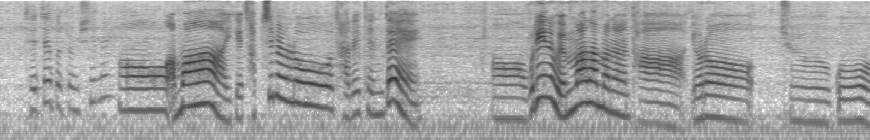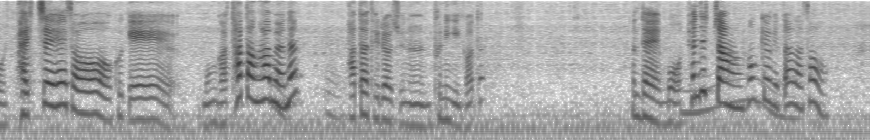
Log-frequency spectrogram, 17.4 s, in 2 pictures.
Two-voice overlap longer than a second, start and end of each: 15.5-16.7

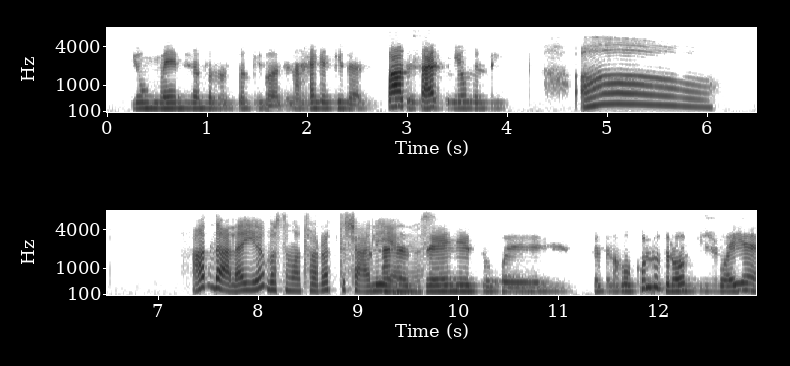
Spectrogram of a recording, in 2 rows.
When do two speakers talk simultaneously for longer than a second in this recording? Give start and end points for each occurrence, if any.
none

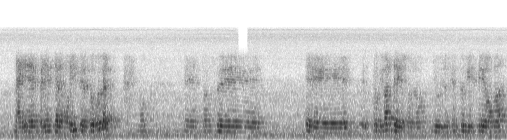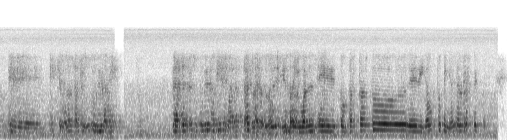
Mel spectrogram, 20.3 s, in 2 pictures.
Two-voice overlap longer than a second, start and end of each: 15.0-16.6

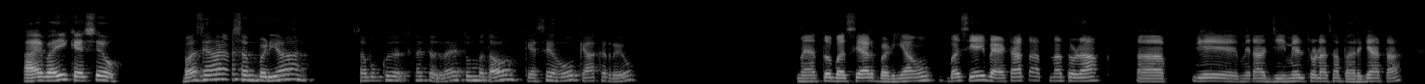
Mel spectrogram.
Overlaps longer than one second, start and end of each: none

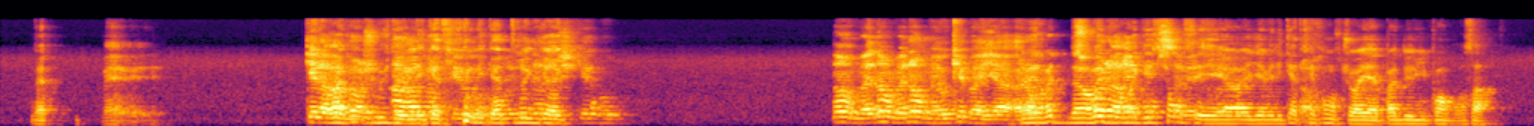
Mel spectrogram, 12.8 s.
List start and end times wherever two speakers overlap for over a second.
2.7-4.7, 8.5-10.3

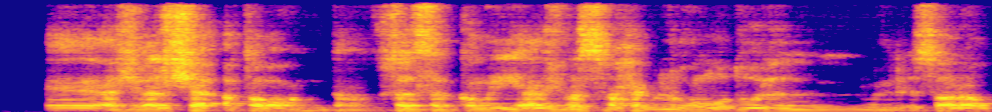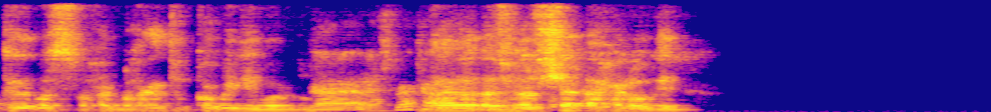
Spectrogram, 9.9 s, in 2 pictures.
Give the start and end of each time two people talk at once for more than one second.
7.1-8.3

